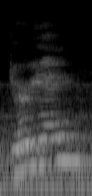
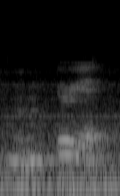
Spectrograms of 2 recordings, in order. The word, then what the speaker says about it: Duryea: So this is the, I believe it's pronounced Duryea. Duryea.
